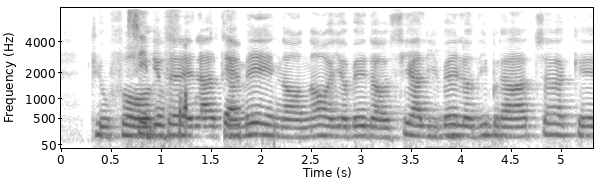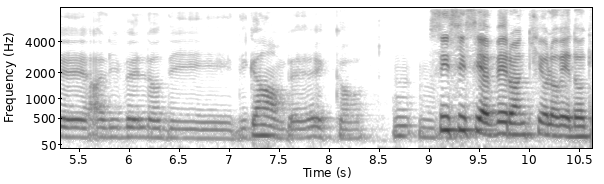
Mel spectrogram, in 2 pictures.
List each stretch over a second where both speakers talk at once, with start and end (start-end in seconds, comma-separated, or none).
0.7-1.9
